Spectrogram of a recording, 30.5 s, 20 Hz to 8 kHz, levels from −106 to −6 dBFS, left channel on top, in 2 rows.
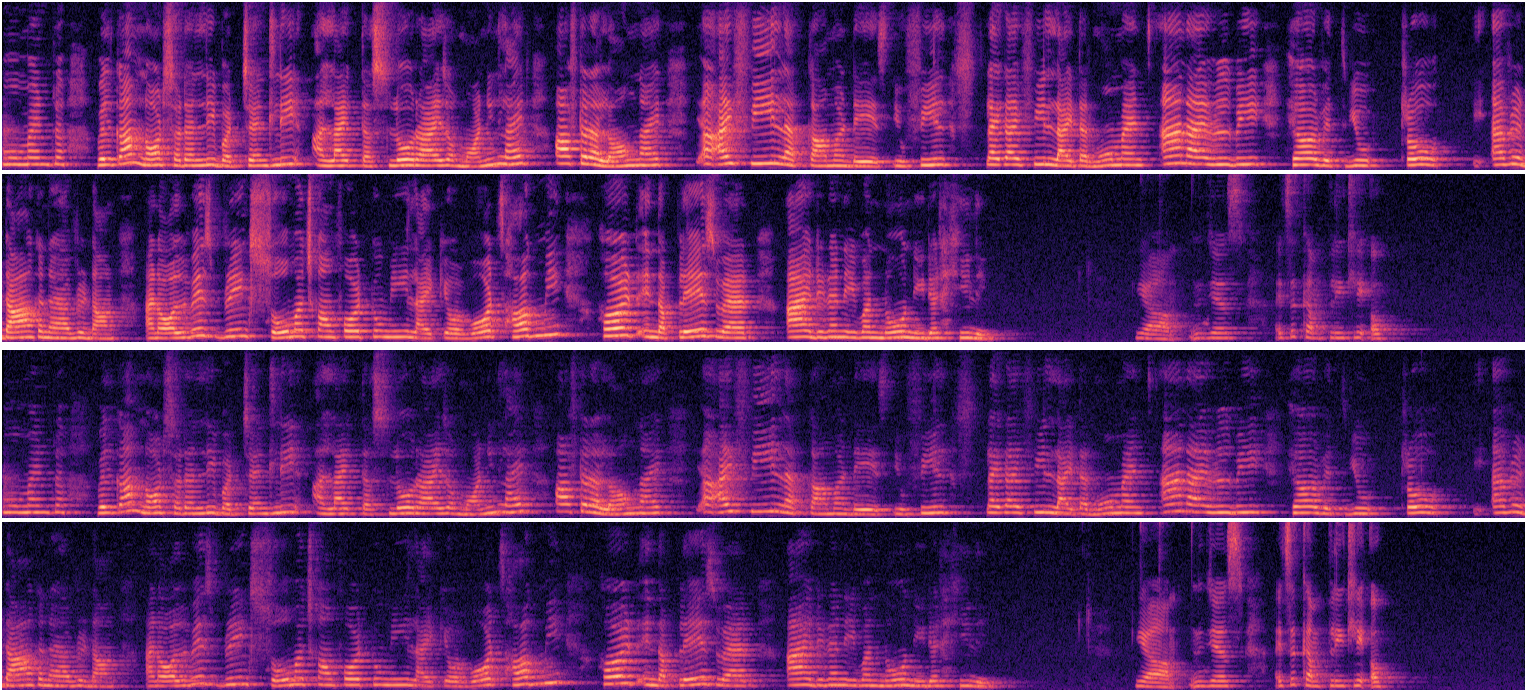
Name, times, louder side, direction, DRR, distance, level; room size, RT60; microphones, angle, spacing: voice 1, 0.0-16.4 16.7-20.9 21.2-22.8 23.1-25.2, left 5 dB, 70° left, 0.4 m, -28 dB
voice 2, 26.6-29.1, right 5 dB, 45° right, 0.4 m, -37 dB
12.5 x 4.6 x 3.7 m
head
